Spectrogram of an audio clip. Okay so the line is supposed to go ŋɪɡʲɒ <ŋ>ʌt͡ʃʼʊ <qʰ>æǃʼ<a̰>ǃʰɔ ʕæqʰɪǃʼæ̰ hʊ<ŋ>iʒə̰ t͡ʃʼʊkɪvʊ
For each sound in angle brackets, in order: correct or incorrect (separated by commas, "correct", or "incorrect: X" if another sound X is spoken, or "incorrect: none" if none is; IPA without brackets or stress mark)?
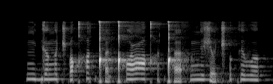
correct, correct, incorrect: æ̰, correct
